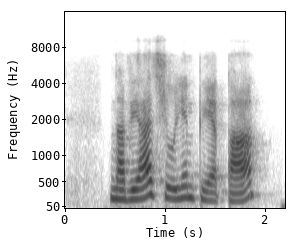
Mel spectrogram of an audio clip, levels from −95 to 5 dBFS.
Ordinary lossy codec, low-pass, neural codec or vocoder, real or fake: Opus, 16 kbps; 7.2 kHz; codec, 16 kHz, 1 kbps, X-Codec, HuBERT features, trained on general audio; fake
